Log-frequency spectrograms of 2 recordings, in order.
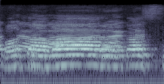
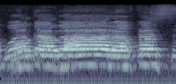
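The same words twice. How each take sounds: The two takes are said the same way.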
